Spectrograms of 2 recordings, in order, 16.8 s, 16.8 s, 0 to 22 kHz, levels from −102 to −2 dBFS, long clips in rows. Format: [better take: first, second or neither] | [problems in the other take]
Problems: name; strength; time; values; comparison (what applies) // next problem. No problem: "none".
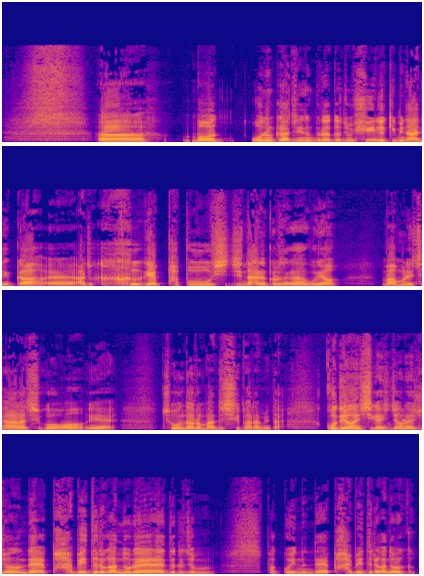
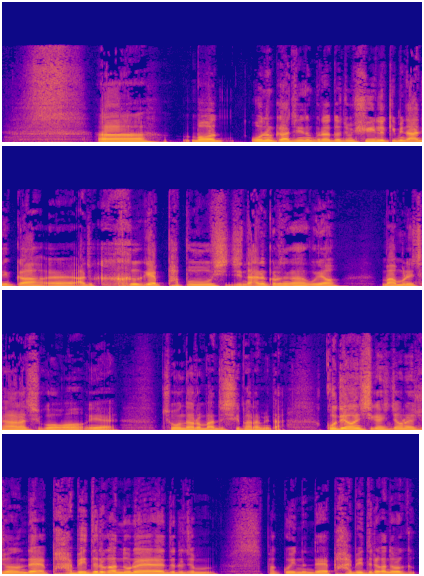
second | thin; somewhat; fading below 300 Hz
